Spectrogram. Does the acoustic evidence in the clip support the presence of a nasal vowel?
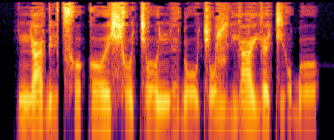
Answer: no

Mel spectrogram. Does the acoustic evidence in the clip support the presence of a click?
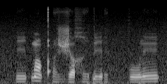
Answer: no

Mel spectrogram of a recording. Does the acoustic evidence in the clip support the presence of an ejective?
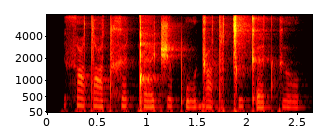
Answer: yes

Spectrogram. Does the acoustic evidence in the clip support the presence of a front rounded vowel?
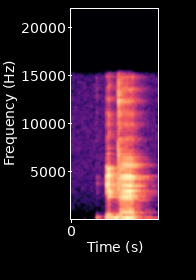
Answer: no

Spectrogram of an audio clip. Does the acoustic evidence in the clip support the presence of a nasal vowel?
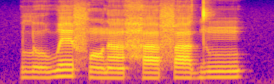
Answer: yes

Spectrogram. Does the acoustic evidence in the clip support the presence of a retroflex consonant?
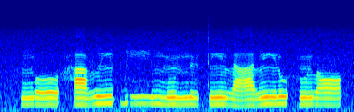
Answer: no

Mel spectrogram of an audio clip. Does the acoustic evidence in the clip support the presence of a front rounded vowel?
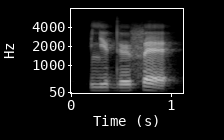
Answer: yes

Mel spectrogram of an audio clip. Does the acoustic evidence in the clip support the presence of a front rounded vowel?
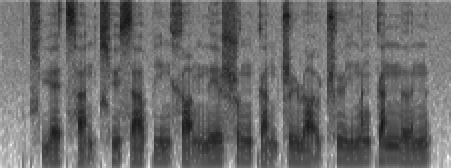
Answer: yes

